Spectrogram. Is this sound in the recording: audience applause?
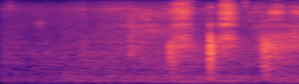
no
